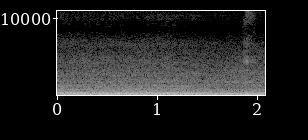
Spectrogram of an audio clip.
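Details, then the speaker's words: 2020 Thor Freedom Elite RV generator after its 30-second warm-up, powering AC, microwave, outlets and TVs: steady even low hum, no surging, knocking or hunting; normal running under load. "After you start up the generator, it does take about 30 seconds before the power will actually come on. That's just the warm-up cycle for the generator."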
